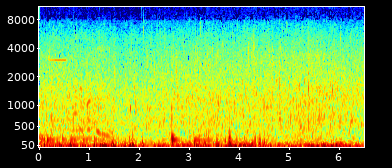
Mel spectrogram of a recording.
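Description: A shallow stream ripples and burbles over stones.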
